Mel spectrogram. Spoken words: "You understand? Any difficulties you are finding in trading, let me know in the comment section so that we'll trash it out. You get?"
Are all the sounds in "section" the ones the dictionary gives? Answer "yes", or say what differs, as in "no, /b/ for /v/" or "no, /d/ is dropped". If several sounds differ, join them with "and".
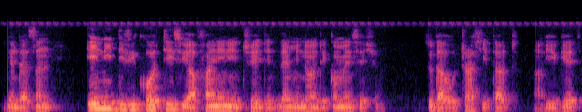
no, /k/ is dropped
